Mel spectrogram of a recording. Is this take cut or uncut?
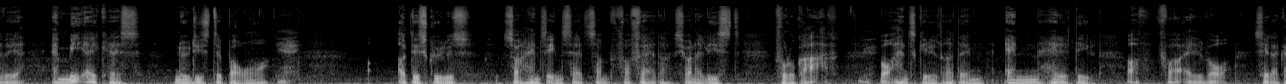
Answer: uncut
